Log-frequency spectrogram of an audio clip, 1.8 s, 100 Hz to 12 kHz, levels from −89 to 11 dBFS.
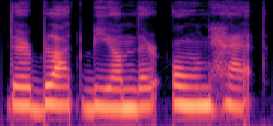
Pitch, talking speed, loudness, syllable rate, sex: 215 Hz, 230 wpm, -14 LUFS, 4.5 syllables/s, female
